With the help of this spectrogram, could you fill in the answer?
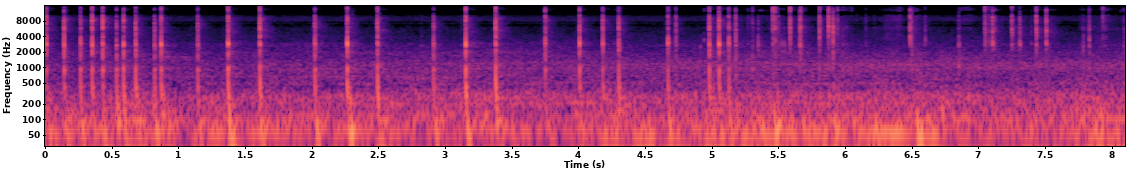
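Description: Long acrylic nails tap and scratch the body and label of a small clear green plastic Dettol sanitizer bottle filled with gel, lying on a white cloth. Quick, irregular bright clicks with very short decay ring out over a soft, steady scratching hiss, sounding much like rapid typing.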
